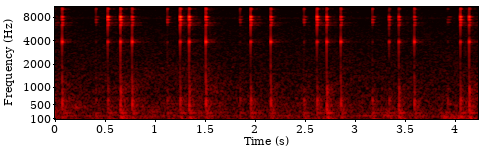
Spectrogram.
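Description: A large, hollow, ribbed clear glass jar, empty apart from a small tealight holder at the bottom and decorated with a gingham and lace ribbon and a hanging white ceramic heart, is tapped on its sides with long purple-painted nails. About 23 quick, separate taps sound as bright, high, glassy clicks in an irregular rhythm. Each tap dies away almost instantly, with barely any low end.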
